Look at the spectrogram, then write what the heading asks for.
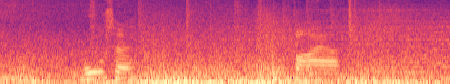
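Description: Waves and surf wash in a steady, loud roar, with two short whistling or squealing sounds rising above the rushing water.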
